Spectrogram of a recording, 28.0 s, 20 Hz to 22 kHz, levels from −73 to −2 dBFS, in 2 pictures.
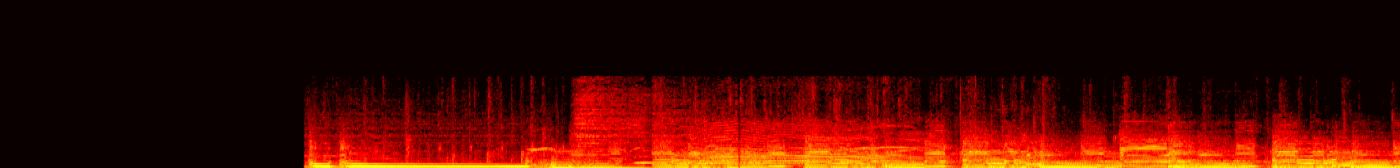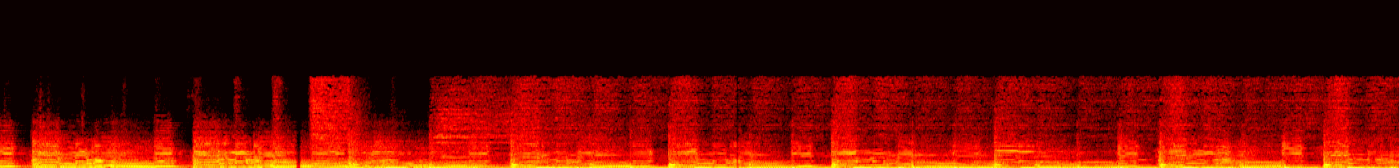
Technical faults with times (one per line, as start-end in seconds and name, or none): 3.75-3.79 short concealed packet loss
6.45-6.53 burst of packet loss
7.37-7.41 short concealed packet loss
16.95-17.01 short concealed packet loss
21.35-21.39 short concealed packet loss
